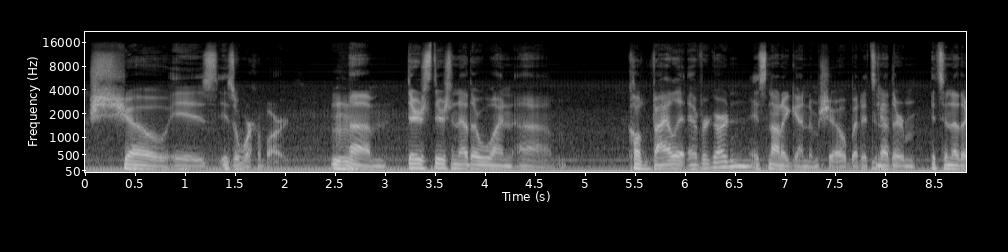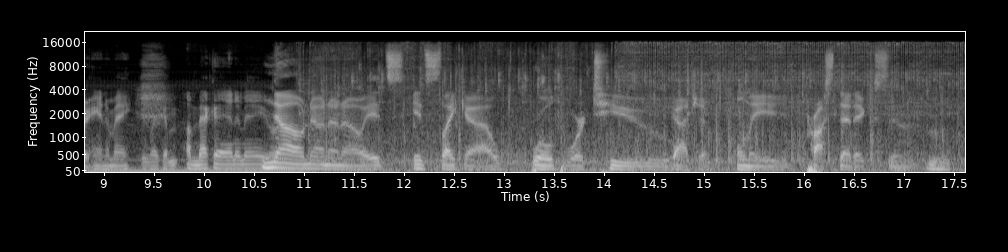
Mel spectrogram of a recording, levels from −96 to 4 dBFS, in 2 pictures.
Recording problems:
traffic noise; noticeable; throughout; 10 dB below the speech

